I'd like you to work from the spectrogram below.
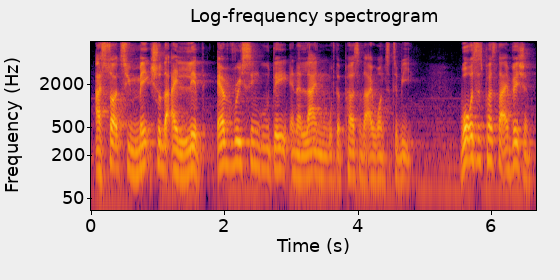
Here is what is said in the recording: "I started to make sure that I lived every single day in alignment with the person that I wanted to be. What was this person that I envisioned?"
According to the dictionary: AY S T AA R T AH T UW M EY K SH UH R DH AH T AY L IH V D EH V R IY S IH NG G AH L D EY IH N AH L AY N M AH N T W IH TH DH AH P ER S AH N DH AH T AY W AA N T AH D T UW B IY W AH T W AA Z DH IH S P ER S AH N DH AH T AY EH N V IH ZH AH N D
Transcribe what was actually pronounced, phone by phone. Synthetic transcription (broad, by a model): AY S AA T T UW M EY K SH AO DH AH T AY L IH V D EH V R IY S IH NG G AH L D EY IH N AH L AY N M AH N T W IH DH AH P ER S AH N DH AH T AY W AA N T AH D T UW B IY W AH T W AA Z DH IH S P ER S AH N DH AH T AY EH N V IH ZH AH N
